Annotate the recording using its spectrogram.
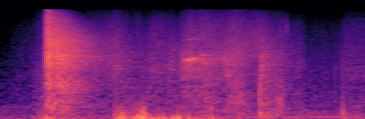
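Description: A sharp whip-like swish about a third of a second in, trailing off over the next second and a half.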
